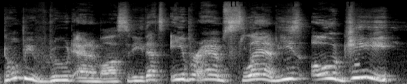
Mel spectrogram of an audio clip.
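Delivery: scold, then build to gushing awe; excited admiration. Retold or imitated. Young teammate defends Abraham Slam, excitedly admiring.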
